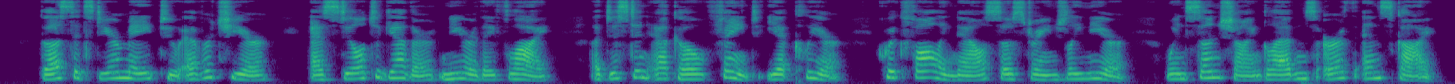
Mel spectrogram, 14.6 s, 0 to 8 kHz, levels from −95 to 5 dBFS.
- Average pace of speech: No, slow, 130 wpm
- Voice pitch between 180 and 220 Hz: Yes, medium, 185 Hz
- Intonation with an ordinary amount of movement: Yes, average, 4.0 semitones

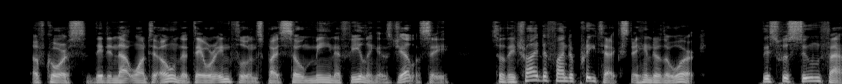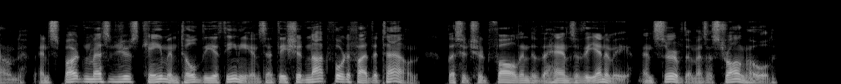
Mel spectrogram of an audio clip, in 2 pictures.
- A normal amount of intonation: No, wide, 5.9 semitones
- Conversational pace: No, fast, 235 wpm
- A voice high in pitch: No, low, 100 Hz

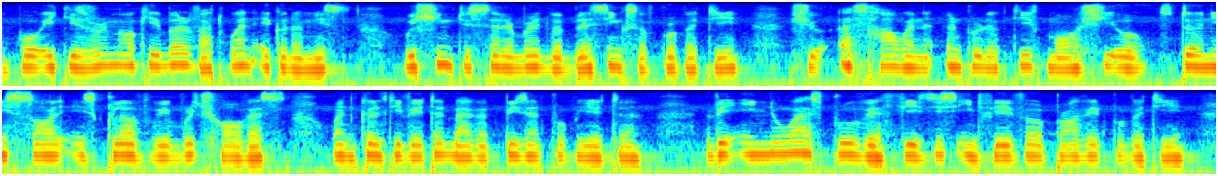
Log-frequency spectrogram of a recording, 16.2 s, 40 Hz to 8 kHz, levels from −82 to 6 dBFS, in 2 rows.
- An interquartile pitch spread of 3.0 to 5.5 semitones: No, narrow, 2.4 semitones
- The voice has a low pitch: Yes, low, 125 Hz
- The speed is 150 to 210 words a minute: Yes, average, 165 wpm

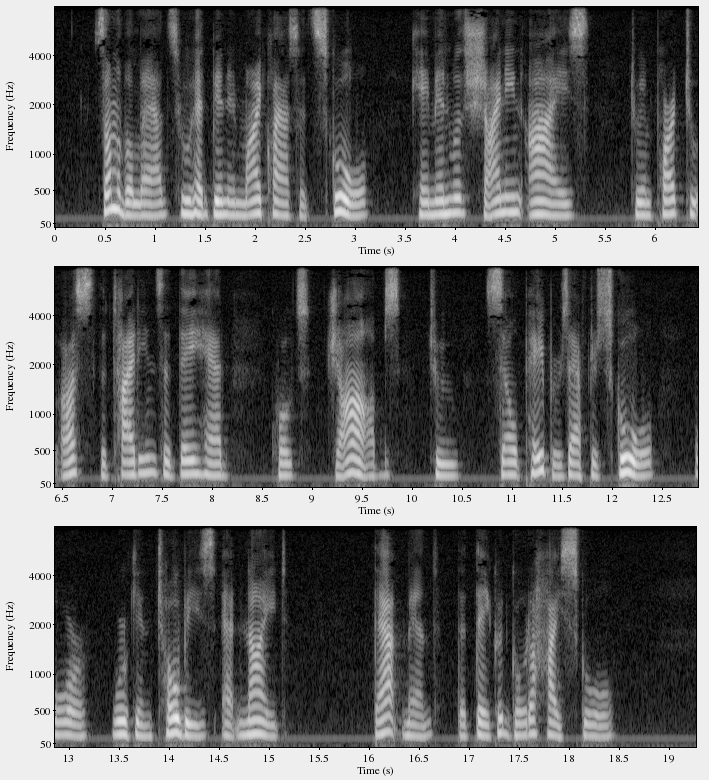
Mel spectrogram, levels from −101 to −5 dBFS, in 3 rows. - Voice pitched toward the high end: No, medium, 165 Hz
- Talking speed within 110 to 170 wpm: Yes, average, 160 wpm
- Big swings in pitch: No, average, 2.8 semitones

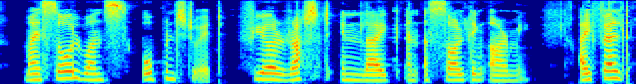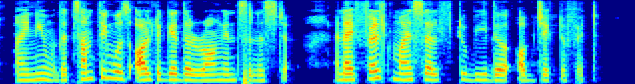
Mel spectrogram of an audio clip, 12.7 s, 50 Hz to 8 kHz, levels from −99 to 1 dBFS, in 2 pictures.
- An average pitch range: No, narrow, 2.3 semitones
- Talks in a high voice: Yes, high, 205 Hz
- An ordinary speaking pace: Yes, average, 160 wpm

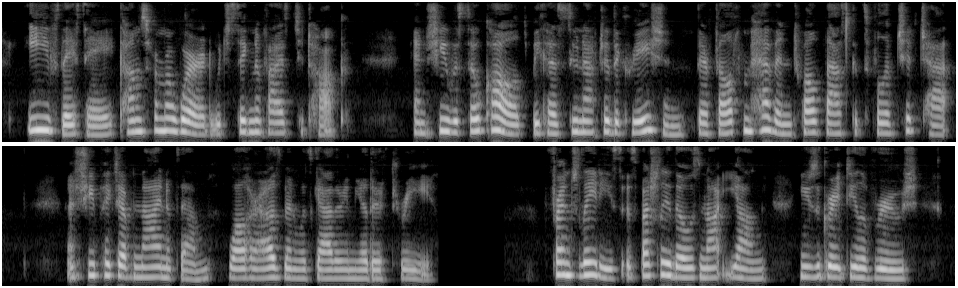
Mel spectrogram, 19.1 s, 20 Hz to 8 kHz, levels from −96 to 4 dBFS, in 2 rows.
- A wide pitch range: No, average, 3.7 semitones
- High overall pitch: Yes, high, 220 Hz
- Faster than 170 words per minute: Yes, average, 180 wpm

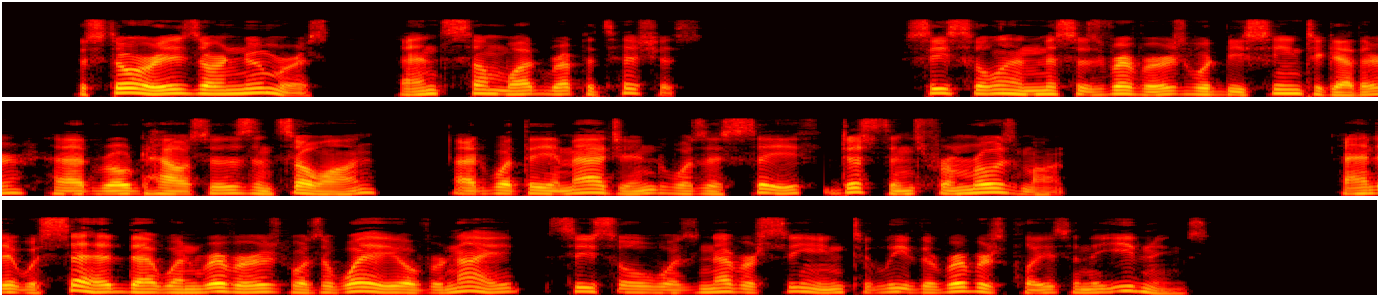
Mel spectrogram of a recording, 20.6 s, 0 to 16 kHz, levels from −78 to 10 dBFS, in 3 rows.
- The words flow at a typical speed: Yes, average, 155 wpm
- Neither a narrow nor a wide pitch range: Yes, average, 4.5 semitones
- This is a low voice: Yes, low, 125 Hz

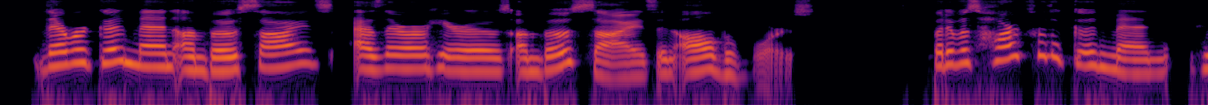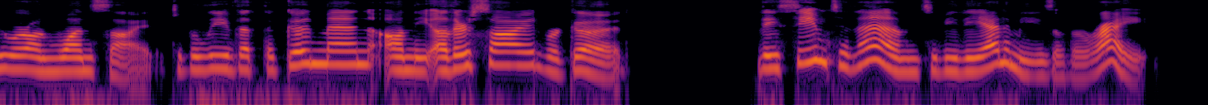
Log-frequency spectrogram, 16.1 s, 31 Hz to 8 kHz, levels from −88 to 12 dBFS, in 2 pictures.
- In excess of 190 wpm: Yes, average, 200 wpm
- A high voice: Yes, high, 215 Hz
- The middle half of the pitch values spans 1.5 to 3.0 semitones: No, wide, 5.5 semitones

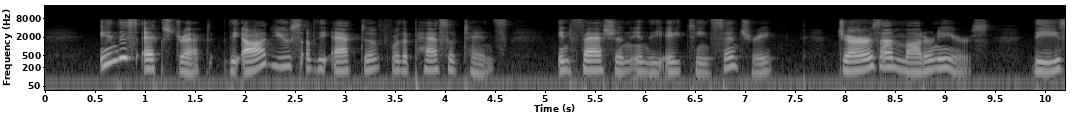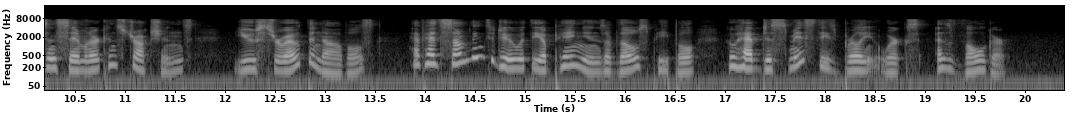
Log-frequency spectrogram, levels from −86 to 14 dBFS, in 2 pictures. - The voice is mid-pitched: Yes, medium, 175 Hz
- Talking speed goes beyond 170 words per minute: No, average, 145 wpm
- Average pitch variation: Yes, average, 4.4 semitones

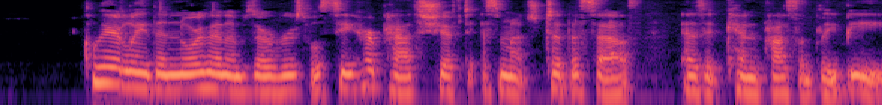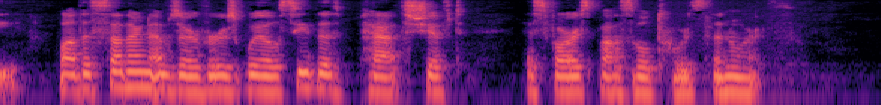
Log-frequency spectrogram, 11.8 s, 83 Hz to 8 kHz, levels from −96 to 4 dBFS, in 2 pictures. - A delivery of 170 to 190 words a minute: Yes, average, 180 wpm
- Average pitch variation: No, narrow, 2.3 semitones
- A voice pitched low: No, medium, 150 Hz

